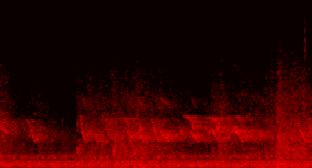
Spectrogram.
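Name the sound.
chicks chirping while hatching in an incubator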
